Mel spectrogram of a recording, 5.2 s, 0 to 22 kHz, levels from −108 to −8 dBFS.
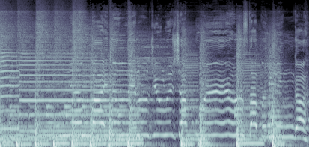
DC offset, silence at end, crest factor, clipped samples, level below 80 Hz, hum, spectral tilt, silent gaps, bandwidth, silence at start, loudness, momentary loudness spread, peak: under 0.1%; 0 s; 18 dB; under 0.1%; -32 dBFS; none; -5 dB/octave; none; 19.5 kHz; 0 s; -23 LUFS; 6 LU; -6 dBFS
